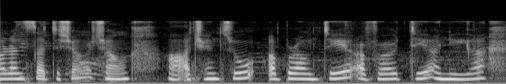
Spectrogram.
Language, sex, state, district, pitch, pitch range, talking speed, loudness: Mizo, female, Mizoram, Aizawl, 255 Hz, 250-265 Hz, 200 wpm, -15 LUFS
